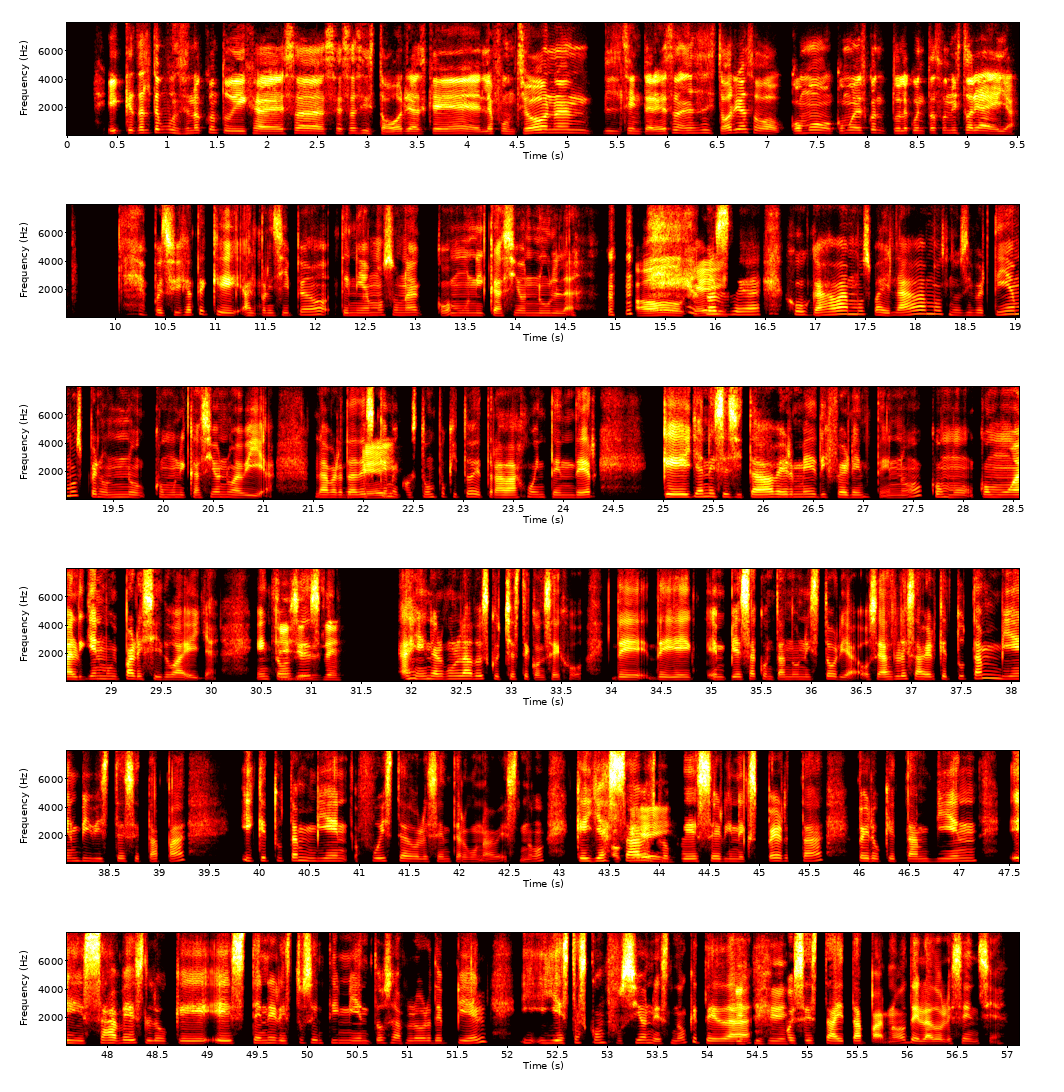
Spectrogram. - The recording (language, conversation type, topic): Spanish, podcast, ¿Qué tipo de historias te ayudan a conectar con la gente?
- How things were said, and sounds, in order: chuckle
